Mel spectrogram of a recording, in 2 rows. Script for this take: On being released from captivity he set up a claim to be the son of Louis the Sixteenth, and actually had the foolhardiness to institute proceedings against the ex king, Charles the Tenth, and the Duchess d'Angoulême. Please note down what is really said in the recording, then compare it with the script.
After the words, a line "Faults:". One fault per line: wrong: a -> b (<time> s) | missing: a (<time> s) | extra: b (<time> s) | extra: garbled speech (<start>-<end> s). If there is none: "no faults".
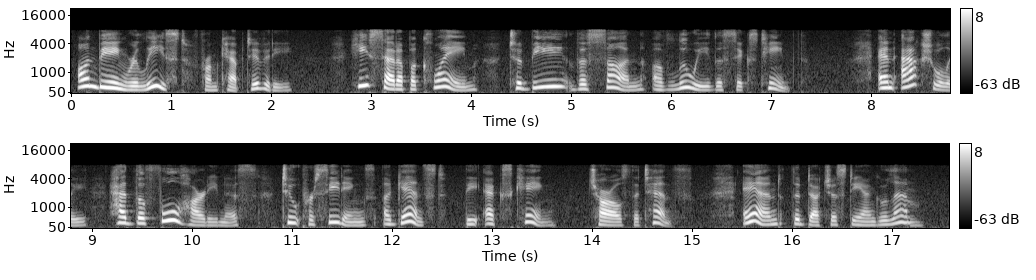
On being released from captivity he set up a claim to be the son of Louis the Sixteenth, and actually had the foolhardiness to proceedings against the ex king, Charles the Tenth, and the Duchess d'Angoulême.
Faults:
missing: institute (11.1 s)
